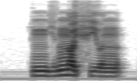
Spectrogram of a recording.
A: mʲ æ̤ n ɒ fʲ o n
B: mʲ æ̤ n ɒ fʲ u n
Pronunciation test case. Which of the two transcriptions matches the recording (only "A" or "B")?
A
